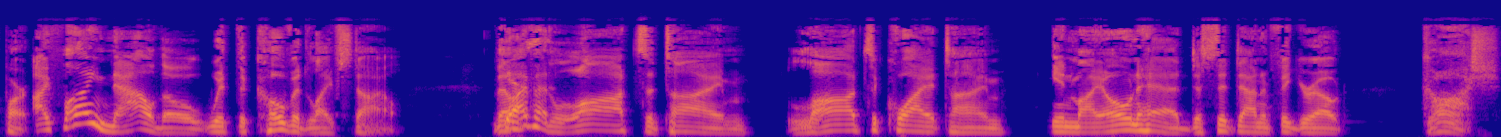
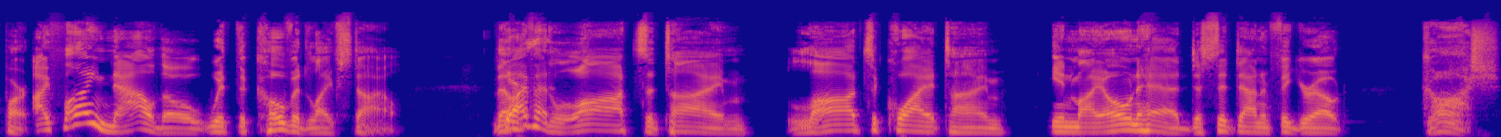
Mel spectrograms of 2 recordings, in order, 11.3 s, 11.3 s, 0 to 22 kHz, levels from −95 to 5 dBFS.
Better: second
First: garbled, watery; slightly; nothing above 11 kHz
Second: none

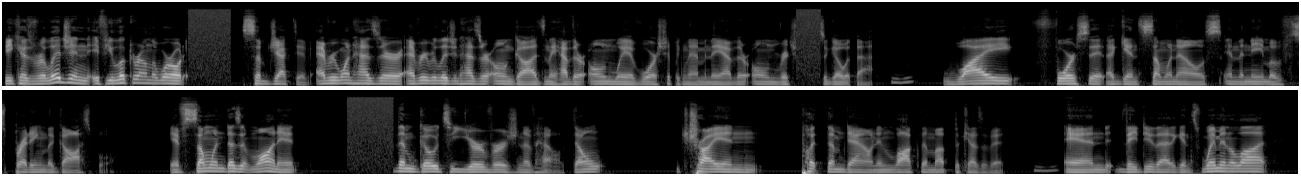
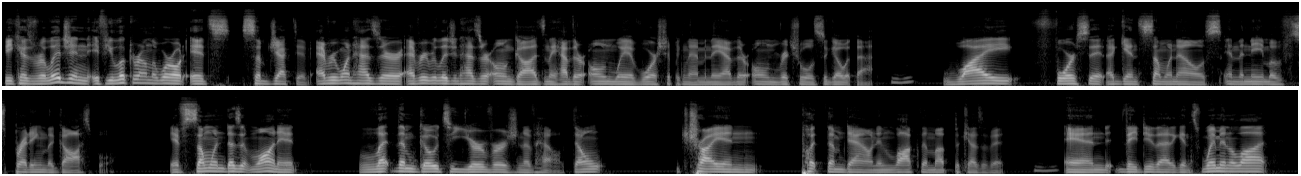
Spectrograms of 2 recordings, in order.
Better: second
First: audio cutting out; filled with static; at 2 s, at 8 s and at 16 s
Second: none

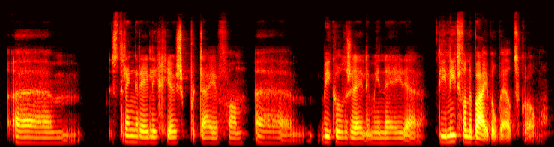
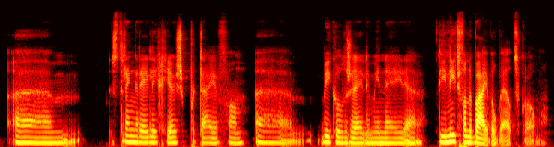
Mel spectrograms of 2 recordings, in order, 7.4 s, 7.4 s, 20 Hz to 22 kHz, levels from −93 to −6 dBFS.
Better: second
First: thin; very; fading below 350 Hz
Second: none

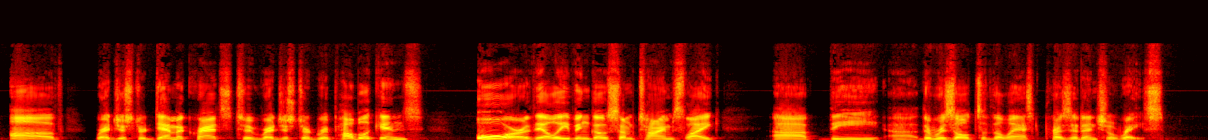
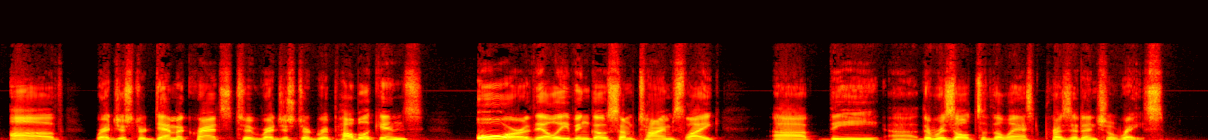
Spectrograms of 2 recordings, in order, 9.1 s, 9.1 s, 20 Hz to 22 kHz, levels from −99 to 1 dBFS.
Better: second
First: thin; very slightly; fading below 300 Hz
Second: none

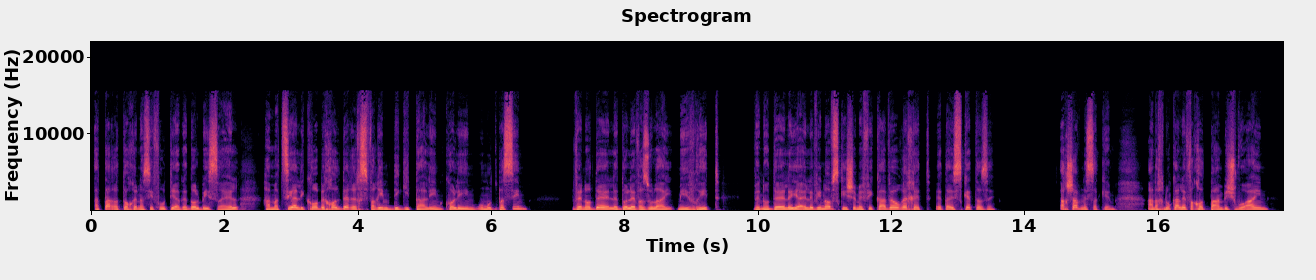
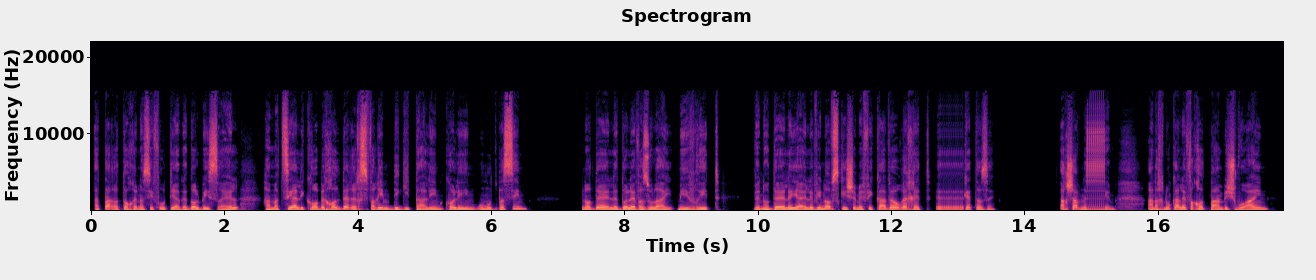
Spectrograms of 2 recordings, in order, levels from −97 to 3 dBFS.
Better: first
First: none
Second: audio freezing; at 7 s, at 13 s and at 15 s

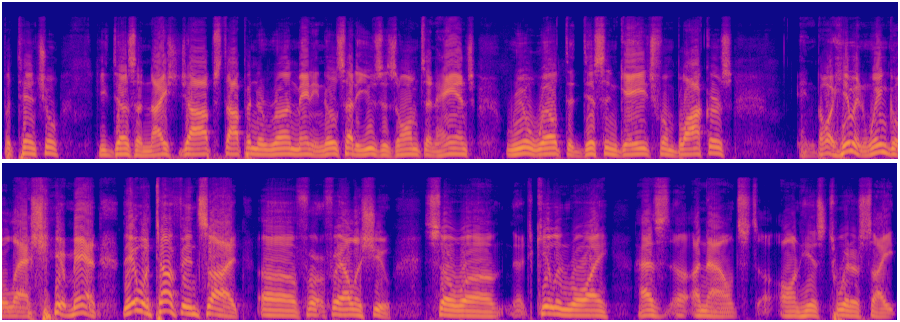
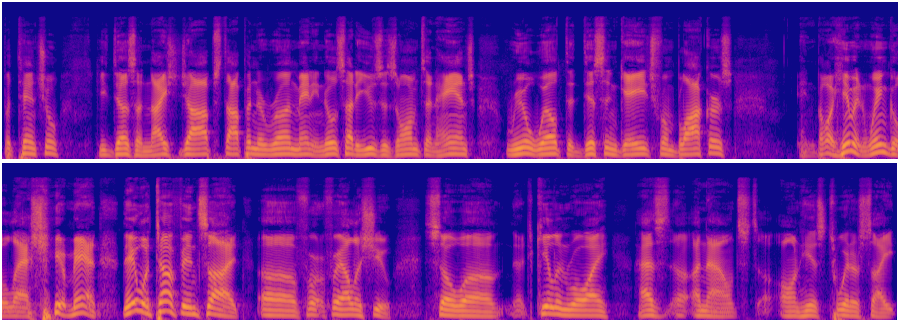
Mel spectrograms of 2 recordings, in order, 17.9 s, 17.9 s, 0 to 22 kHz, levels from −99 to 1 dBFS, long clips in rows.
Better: second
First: distortion; slight; 10 dB below the speech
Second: none

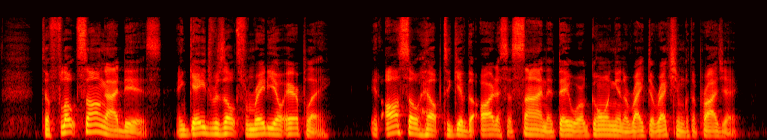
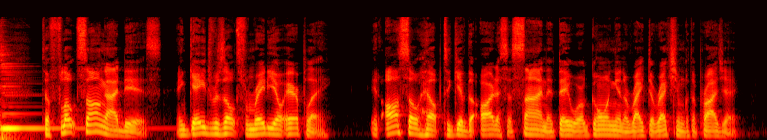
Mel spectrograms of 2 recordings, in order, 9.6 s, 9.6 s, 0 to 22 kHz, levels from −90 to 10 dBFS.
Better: first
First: none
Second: clattering dishes; loud; at the start; peak 5 dB above the speech

